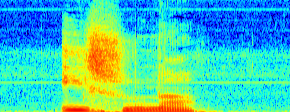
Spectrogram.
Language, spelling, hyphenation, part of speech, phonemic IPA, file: Greek, ήσουνα, ή‧σου‧να, verb, /ˈisuna/, El-ήσουνα.ogg
- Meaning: second-person singular imperfect of είμαι (eímai): "you were"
